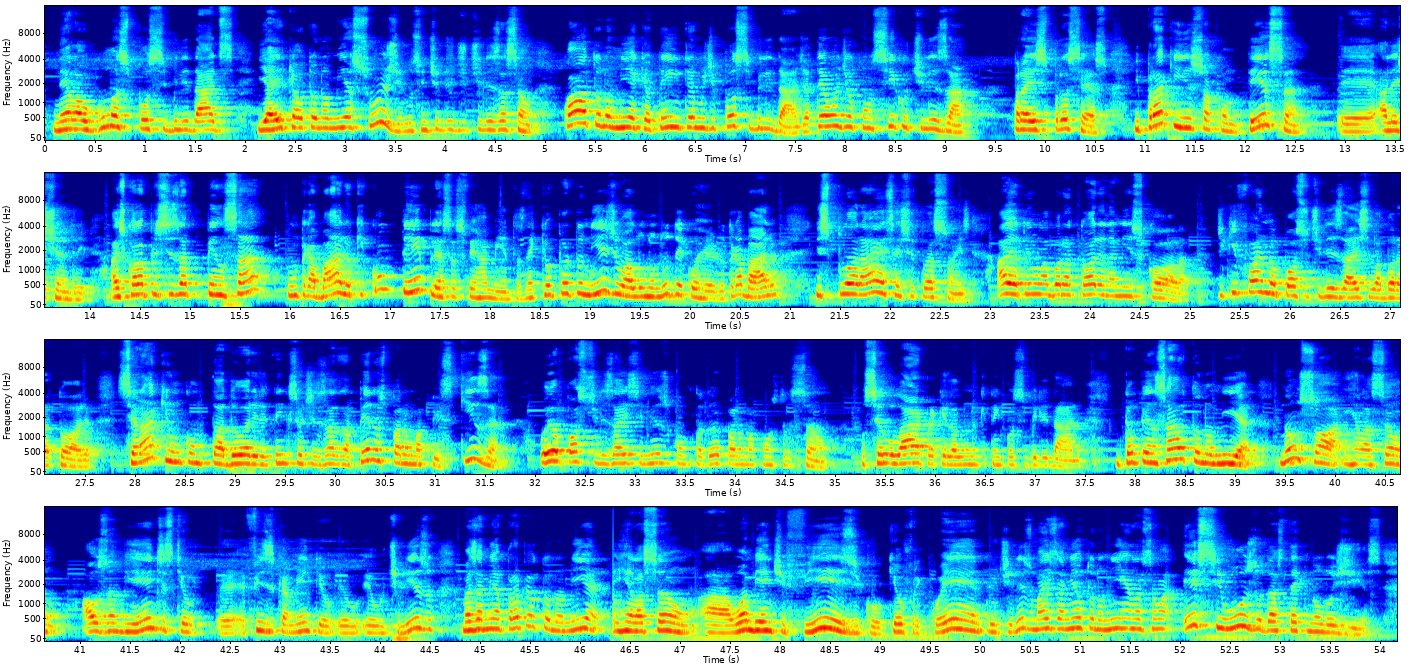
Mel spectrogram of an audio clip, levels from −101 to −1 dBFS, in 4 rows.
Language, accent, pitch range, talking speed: Portuguese, Brazilian, 185-245 Hz, 165 wpm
